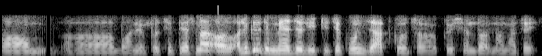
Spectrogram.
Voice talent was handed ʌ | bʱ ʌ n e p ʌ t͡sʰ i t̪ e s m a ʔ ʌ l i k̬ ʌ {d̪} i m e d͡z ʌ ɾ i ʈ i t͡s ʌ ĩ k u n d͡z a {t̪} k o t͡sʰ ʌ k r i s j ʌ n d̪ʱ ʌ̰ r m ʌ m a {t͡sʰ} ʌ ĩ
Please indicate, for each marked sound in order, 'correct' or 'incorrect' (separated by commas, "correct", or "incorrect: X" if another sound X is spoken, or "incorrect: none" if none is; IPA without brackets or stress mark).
incorrect: t̪, correct, incorrect: t͡s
